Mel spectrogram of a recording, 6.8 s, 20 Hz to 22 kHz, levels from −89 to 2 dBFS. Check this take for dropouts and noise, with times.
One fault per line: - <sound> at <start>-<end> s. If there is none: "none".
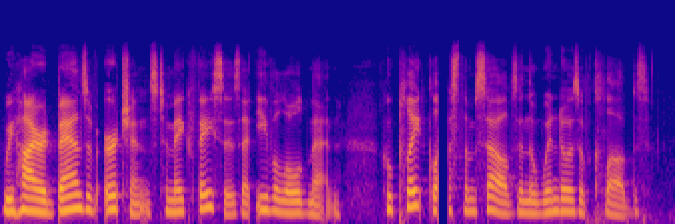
- dropout at 4.4-4.5 s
